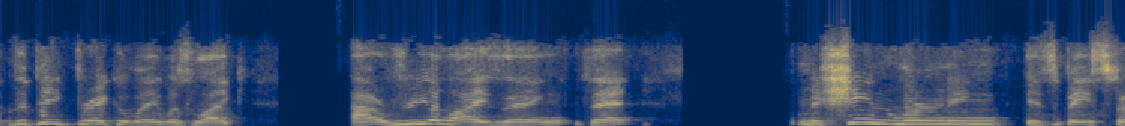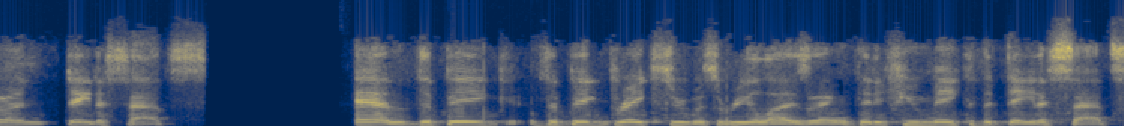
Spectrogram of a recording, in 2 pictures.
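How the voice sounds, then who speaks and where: This woman co-hosts a podcast, talking in a relaxed, meandering, conversational way. Her voice sits in the mid-range with a mellow quality, and the slightly dull, dry recording carries no room sound.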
